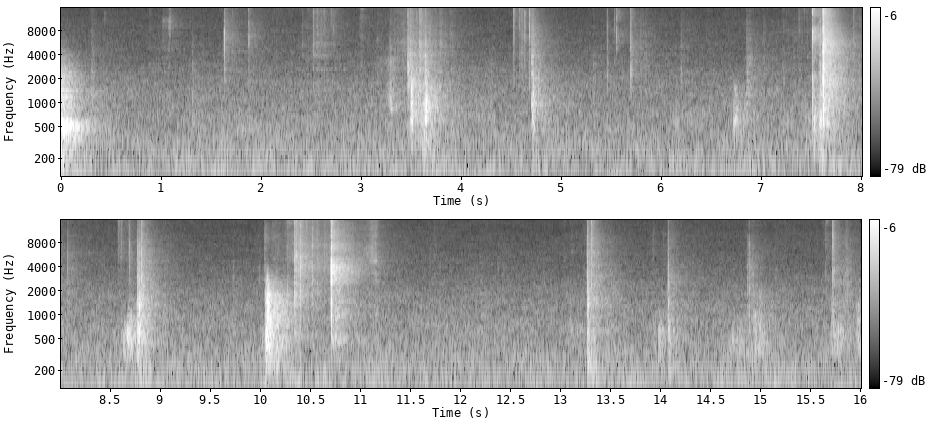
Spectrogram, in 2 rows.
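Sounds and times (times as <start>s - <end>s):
book pages turning: 3.2s - 4.9s, 13.2s - 16.0s.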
